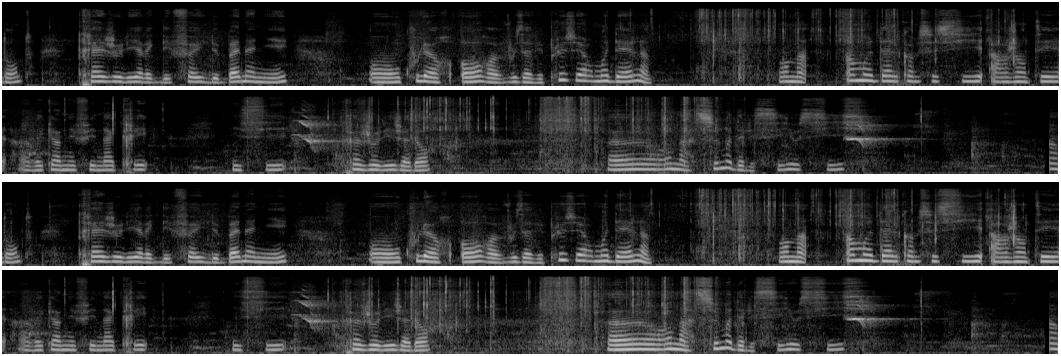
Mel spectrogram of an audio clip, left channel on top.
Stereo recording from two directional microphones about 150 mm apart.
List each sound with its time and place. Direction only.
0.0 s speech: centre (ahead or behind)
7.3 s crumpling: 10° right (ahead or behind)
8.6 s speech: 15° right (ahead or behind)
10.6 s speech: centre (ahead or behind)
16.6 s speech: 25° right (ahead or behind)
